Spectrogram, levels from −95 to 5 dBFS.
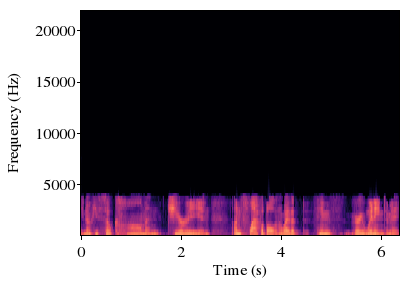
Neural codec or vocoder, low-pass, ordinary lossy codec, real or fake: none; 7.2 kHz; AAC, 16 kbps; real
